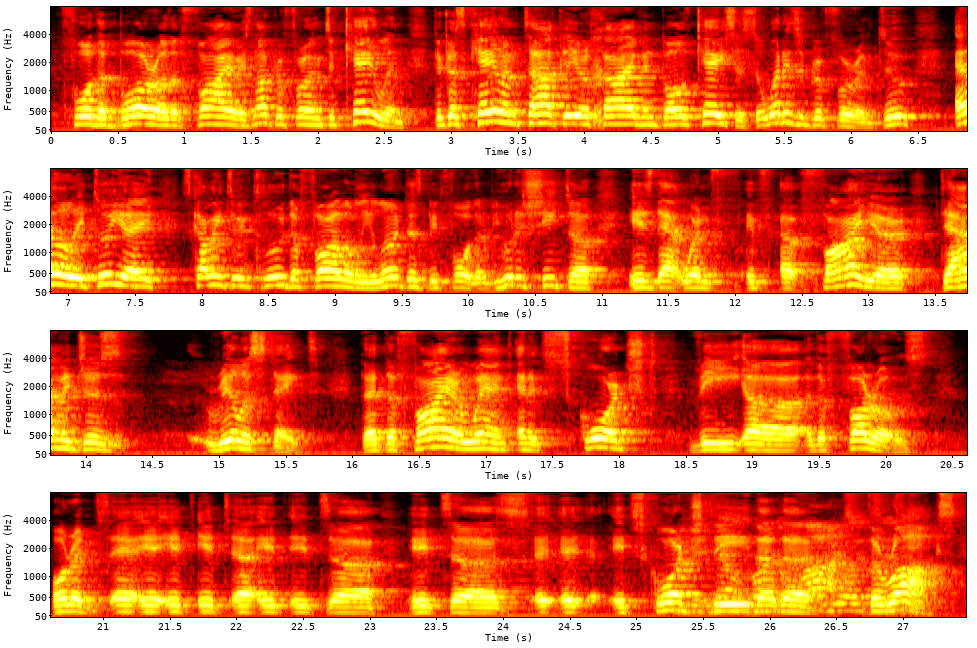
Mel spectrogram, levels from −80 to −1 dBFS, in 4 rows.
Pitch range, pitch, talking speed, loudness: 150-200 Hz, 175 Hz, 145 wpm, -15 LUFS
